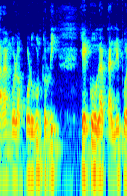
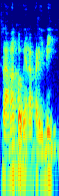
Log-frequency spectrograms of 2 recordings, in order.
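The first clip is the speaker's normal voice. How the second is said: ordinary delivery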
